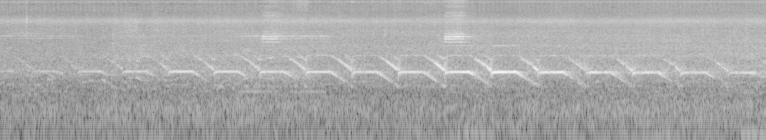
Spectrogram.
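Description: Electronic vehicle siren passing by, cycling about twice a second through a held note and a quick falling sweep. It grows louder to a peak about two-thirds of the way in, then fades.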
